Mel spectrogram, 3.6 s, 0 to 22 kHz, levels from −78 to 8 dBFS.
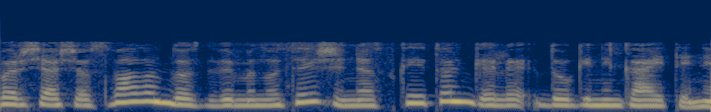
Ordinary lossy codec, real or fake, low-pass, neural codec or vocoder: MP3, 32 kbps; real; 5.4 kHz; none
